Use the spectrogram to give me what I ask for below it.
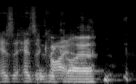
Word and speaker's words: Hezekiah: Hezekiah, sorry.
